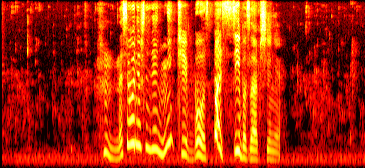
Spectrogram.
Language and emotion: Russian, positive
